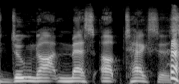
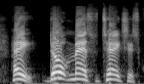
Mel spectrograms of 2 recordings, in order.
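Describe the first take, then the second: First: Deliberate, slower "Do not mess up Texas"; literal slogan reading. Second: Higher, punchy mock-Texan warning; hammed-up "don't mess with me" bravado; tough-guy slogan. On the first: Shown as a demonstration. Explaining the litter slogan to co-hosts, slow and literal. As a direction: spell out "Do not mess up Texas" slowly, evenly. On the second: Mocking what the litter slogan became, tough-guy bravado. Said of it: "but it became a".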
